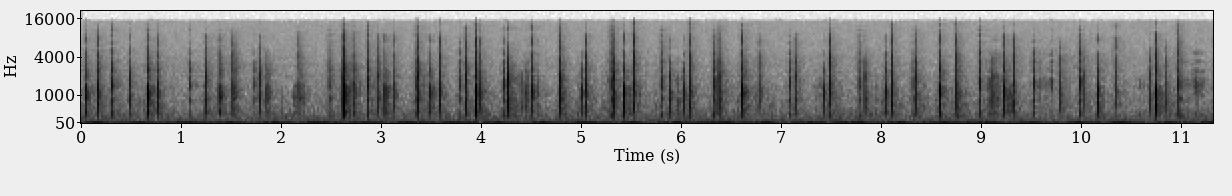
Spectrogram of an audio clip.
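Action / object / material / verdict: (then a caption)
tap / paper box / paper / none. Fingers lightly tap a paper box in a rapid, uneven stream of soft, dry clicks that stop almost instantly and carry a bright papery edge. A faint steady low hum sits underneath throughout.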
